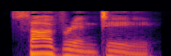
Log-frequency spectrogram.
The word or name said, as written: sovereignty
